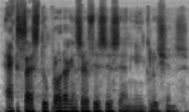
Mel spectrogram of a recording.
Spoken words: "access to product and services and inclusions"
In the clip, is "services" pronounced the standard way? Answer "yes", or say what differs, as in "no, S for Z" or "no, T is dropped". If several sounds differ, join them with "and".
no, S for Z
